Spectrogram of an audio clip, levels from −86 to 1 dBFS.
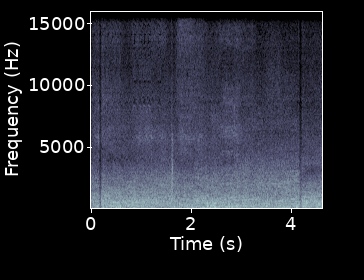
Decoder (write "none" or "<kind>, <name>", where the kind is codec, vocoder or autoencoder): codec, SNAC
